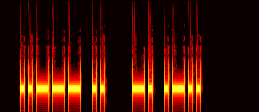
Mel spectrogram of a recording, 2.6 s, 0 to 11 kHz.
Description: Morse code, heard as a keyed tone, about 30 wpm, 700 Hz. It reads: 2I NL
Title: Winter Field Day Exchanges Encore 30wpm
